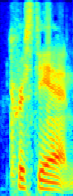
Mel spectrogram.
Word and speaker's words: Christiane: Christiane, yes.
